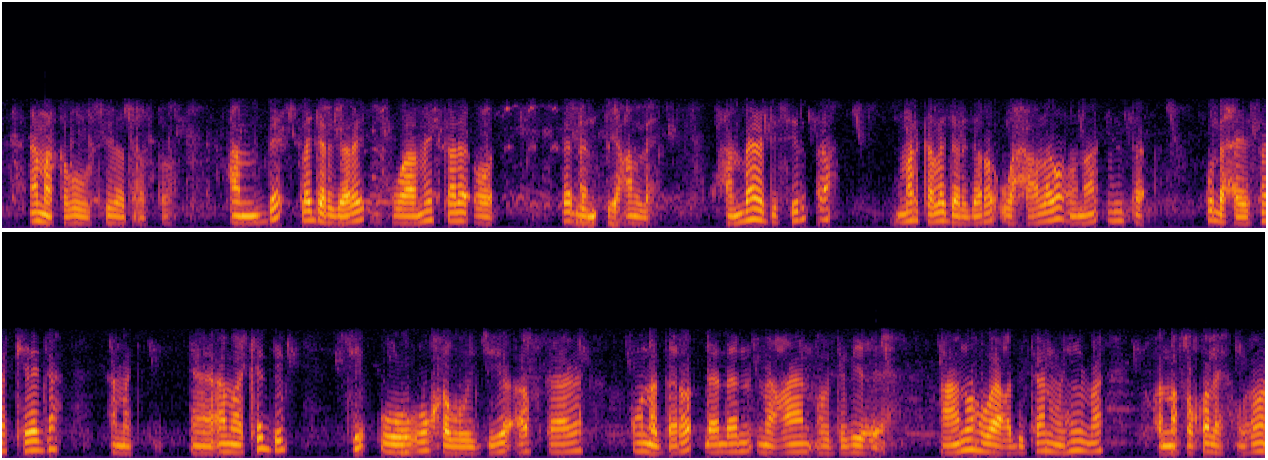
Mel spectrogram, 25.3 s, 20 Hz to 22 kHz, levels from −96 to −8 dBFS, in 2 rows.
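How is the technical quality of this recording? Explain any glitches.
The speech is narrowband, limited to roughly 200 Hz to 3.4 kHz, which fits AMR-NB at its 12.2 kbps mode, and it has three short glitches.

AMR bit errors at 5.72 to 6.20 s, 8.00 to 8.24 s and 16.50 to 16.71 s: a few percent of the less protected bits arrive flipped, misplacing excitation pulses and fine pitch, gain and spectral values. Pitch and level hold, but the voice turns hoarse, scratchy and gargly.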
